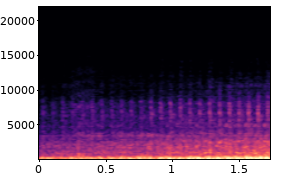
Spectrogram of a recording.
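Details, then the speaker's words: Small two-stroke scooter after clogged fuel filter was blown out (not replaced), starting first time on kickstarter; quick even putter idling, picks up slightly, runs clean. Normal idle. "Всего лишь бензофильтр. Ну, сами смотрите по состоянию. Если там совсем забился, то нужно его поменять. Но у меня он вроде как нормальный. Я его просто продул. И в результате все заработало. Заводится с полуоборота с кикстартера."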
